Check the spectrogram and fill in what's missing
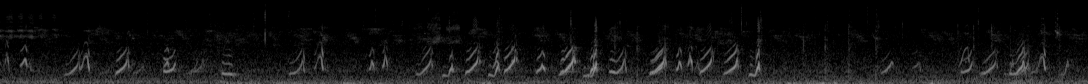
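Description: Gambel's quail give a steady chatter of short, rising, chirpy notes from several birds at once, overlapping many times a second over a low background rumble.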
